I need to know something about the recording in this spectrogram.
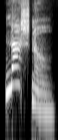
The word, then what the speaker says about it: national: National. National favorite National. architect. Yes, the word stress here, honey, is the na.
